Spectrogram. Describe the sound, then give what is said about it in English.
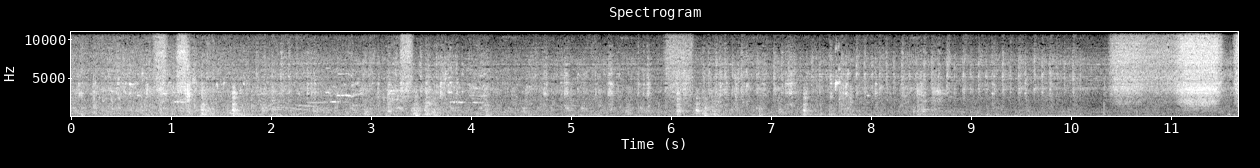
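A steam train rumbles steadily along the rails through rainforest in Tasmania, Australia, with rhythmic clickety-clack and metallic clanks, then a loud hiss of steam bursts out near the end. No one speaks. “My role today is fireman on the train.”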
